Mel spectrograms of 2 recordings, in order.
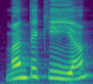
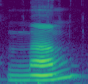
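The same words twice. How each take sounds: First: Said in the usual way. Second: "mantequilla" in separated pieces with long pauses; syllable by syllable. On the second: Shown as a demonstration. Teacher syllabifying the word, each piece set apart by pauses. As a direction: say "mantequilla" as man, te, quilla, each alone.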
